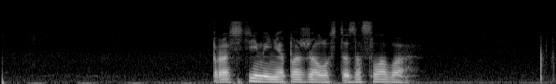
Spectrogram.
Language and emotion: Russian, neutral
